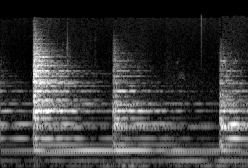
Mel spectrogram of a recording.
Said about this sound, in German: Wir suchen den Ort, der diese Glocken beherbergt, die hier so fröhlich läuten, weil es geht.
